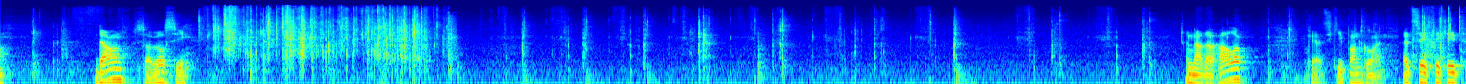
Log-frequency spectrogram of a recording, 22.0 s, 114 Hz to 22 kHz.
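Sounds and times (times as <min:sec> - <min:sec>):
foil pack crinkling: 0:03.0 - 0:06.8, 0:21.1 - 0:22.0.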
